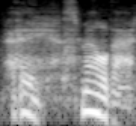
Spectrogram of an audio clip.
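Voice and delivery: slow, weak whisper; weakly. A narrator's reading. Shaken father trying to perk up over stew, weak slow whisper. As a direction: barely get it out, slowly. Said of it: "he said rather weakly".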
